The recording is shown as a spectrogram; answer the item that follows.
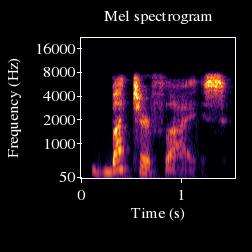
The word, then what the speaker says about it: butterflies: Now that word, with English, the U is pronounced butterflies. Butterfly. Yes. I know in Spanish you have a U sound, like pub. We say pub, you say pub. We say butterflies.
